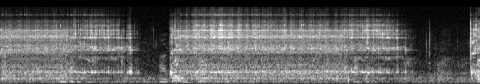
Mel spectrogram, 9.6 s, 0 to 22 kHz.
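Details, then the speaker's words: Shimizu PS135E water pump, first only humming without turning, now spins after restarting; harsh high whirr with a gritty hiss, cutting out twice; owner suspects sand has entered the motor. "dia memutar pemirsa cuman bunyinya keras Hai berisik gitu kayak ada pasir yang masuk kedalam mesin ini"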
